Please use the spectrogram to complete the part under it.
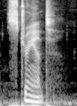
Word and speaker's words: Strandt: Strandt.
